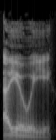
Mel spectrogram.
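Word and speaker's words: Aiwei: How do you pronounce that? I've already forgotten. It's Aiway.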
